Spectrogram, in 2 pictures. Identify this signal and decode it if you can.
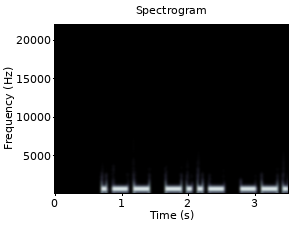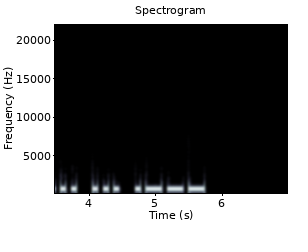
Morse code, heard as a keyed tone, about 15 wpm, 700 Hz. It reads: WX7SJ
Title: Call Signs Repeated 2x - 15wpm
